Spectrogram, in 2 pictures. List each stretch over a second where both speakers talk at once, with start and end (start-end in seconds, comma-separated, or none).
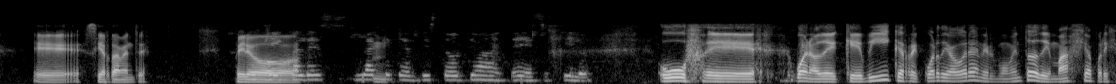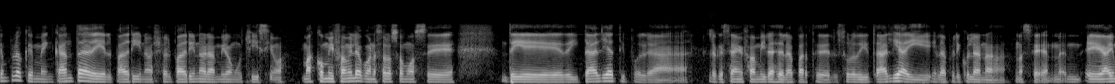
none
